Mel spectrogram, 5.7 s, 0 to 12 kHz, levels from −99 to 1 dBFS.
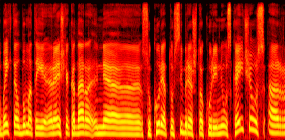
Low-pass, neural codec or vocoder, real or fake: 10.8 kHz; none; real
